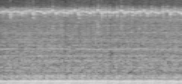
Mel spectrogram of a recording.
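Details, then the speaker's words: NBS Stepside pickup idling smoothly after a new tune is flashed: a steady, piercing high squeal that does not waver. Owner suspects the belt or possibly a pulley; unconfirmed. "i really need to probably get a new belt i don't know if it's my belt i think it's my belt it could be one of the pulleys"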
